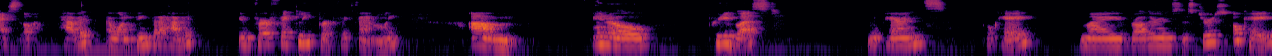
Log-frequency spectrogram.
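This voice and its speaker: This woman has a Spanish accent and a medium pitch with ordinary pitch variation. She talks at a moderate pace, leaving long, frequent pauses. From El Salvador. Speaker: vlogger. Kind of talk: personal testimony vlog. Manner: hesitant, many fillers.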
